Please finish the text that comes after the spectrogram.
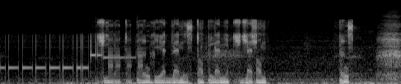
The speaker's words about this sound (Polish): O, to są właśnie takie różne sygnały. O, wszedłem w menu, wyszedłem z menu, prawda?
